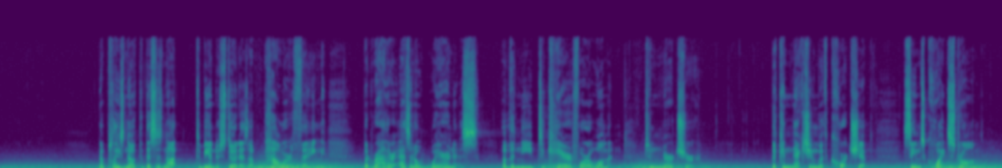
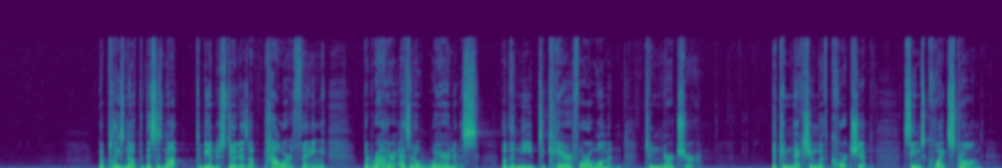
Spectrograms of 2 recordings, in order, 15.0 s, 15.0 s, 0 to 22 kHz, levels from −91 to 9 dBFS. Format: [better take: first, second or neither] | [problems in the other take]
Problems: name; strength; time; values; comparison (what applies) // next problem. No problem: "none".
second | wind noise on the microphone; occasional gusts; 10 dB below the speech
